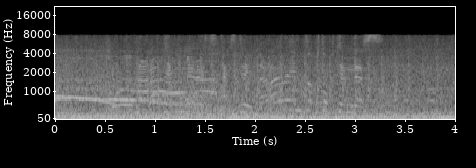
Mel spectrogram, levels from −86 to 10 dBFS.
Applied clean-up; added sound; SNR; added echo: none; Engine; -4 dB; none.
